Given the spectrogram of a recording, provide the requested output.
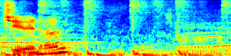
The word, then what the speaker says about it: Juno: saying the answer but apparently youo is correct cuz I think some people can pronounce it Juno which makes sense I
